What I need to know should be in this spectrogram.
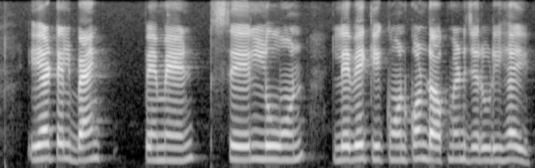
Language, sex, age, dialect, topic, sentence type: Magahi, female, 31-35, Western, banking, question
